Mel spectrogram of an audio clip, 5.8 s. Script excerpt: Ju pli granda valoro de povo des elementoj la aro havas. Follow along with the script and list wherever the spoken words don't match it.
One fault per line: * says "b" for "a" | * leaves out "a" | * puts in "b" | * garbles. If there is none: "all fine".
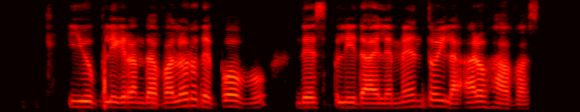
* puts in "pli da"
